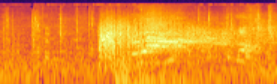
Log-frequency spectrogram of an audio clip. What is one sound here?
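An explosion bursts with a deep boom.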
